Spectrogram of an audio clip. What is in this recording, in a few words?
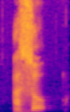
"asu", Apatani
